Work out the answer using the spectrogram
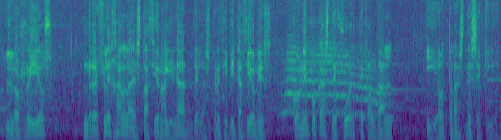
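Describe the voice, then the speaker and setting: A man reading scripted nature documentary narration in a measured, didactic way. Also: sits low, sing-song. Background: background music.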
